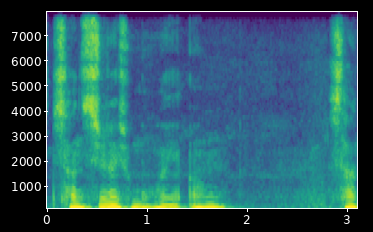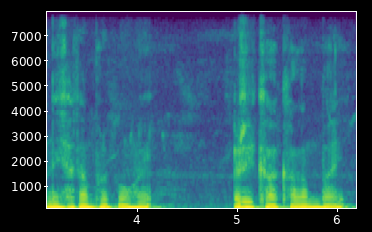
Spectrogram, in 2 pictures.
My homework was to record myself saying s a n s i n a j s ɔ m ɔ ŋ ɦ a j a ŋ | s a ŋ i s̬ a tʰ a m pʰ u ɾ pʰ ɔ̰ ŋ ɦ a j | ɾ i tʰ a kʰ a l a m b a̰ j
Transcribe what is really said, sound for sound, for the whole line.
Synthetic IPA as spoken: s a n s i n a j s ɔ m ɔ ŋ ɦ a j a ŋ | s a n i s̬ a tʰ a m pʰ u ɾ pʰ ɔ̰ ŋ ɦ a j | ɾ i kʰ a kʰ a l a m b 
